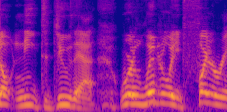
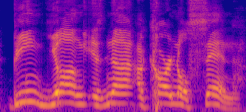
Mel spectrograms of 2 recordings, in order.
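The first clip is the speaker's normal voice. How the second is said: ordinary delivery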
